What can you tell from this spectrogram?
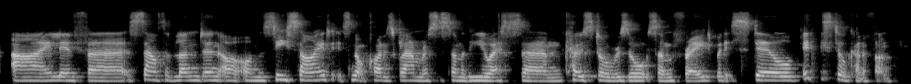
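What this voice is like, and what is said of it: British accent. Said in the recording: “as you may be able to tell from the accent, British”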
